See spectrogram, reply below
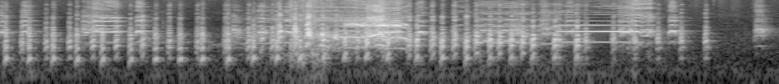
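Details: Hens and cockerel clucking on a farm, a dense, fast run of short clucks, about three per second, with a louder rough drawn-out squawk in the middle and a held, steady tone near the end.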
